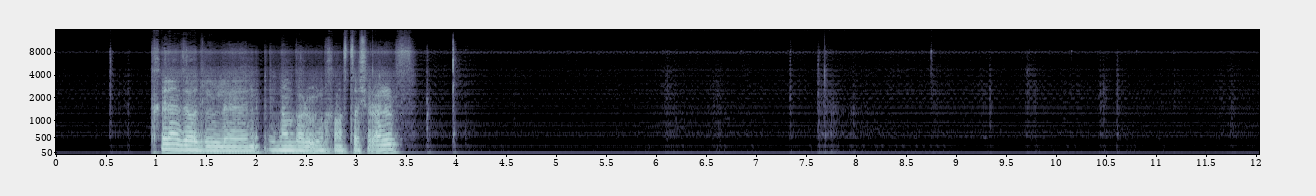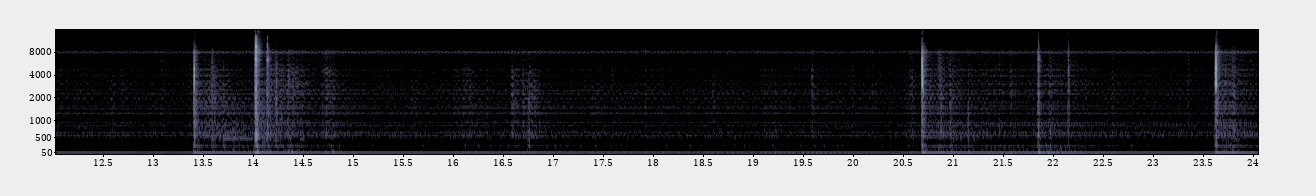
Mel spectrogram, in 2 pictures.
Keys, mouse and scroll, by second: 0.3-4.1 drag, 3.2 0, 6.8-7.3 alt+shift+middle drag, 8.7-9.1 alt+shift+middle drag, 9.3 scroll up 1, 10.1 alt+shift+middle drag, 10.8-11.2 ctrl+alt+middle drag, 13.0-14.2 drag, 17.0 click, 17.9 click, 20.1-22.0 drag, 23.2-24.0 drag.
